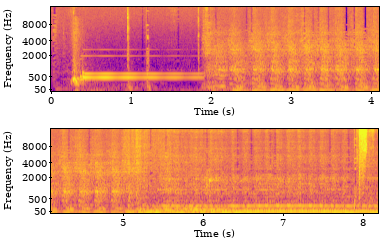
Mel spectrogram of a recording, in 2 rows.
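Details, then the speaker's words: 2011 BMW X5 M57 diesel, over 450,000 km, running on five cylinders, fuel filter just changed: starter cranks, engine catches and idles with a faint uneven stumble, smoothing slightly (owner suspects air after filter change); slight misfire. "it seems like it's smoothing out a little bit so maybe it's just a matter of air after the fuel filter was changed so I'll put the mic near the exhaust and then near the intake or engine a little bit of a Miss sort of"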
